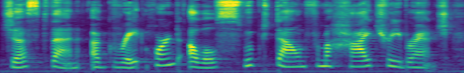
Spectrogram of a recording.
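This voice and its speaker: A woman reading a children's storybook aloud in an expressive teacherly narration. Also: medium pitch, slow pace.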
